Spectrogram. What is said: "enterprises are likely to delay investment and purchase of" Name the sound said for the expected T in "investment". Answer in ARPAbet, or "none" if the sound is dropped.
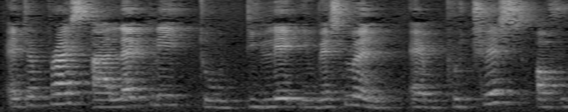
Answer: T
